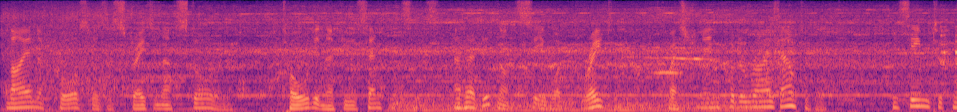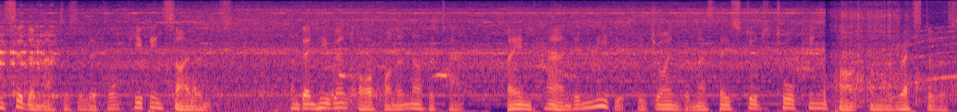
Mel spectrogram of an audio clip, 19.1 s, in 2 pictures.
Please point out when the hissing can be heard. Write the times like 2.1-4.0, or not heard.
0.1-13.6.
